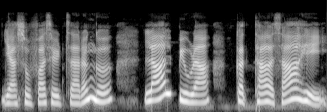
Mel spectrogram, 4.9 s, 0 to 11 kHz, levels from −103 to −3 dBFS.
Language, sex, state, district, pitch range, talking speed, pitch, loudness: Marathi, female, Maharashtra, Gondia, 195-255 Hz, 120 wpm, 220 Hz, -15 LUFS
